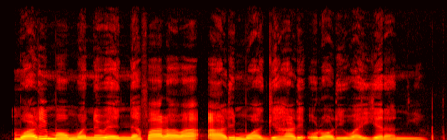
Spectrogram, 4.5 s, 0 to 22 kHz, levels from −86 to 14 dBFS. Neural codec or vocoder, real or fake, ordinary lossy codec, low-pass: none; real; none; none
